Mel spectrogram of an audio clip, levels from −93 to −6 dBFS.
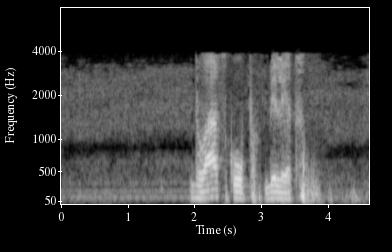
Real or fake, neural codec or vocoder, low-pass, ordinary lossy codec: real; none; 7.2 kHz; AAC, 16 kbps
